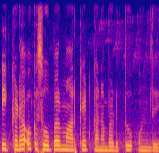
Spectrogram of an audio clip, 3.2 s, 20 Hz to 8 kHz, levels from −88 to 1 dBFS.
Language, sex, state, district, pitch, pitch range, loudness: Telugu, female, Telangana, Mahabubabad, 220 Hz, 190-235 Hz, -16 LUFS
